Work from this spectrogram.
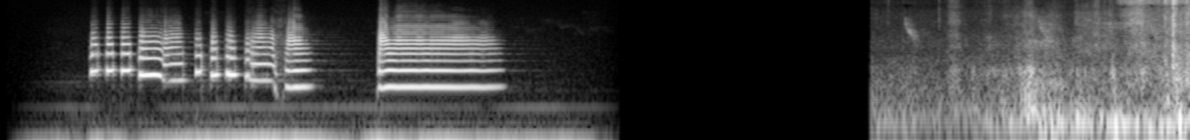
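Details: A short brass fanfare of rapid trumpet notes ending in one long held tone, then silence, then a rough windy rumble and hiss, with no animal calls heard.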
